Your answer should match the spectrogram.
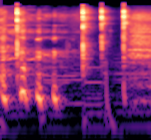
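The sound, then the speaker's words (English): A person makes mouth clicks imitating bat sonar: four quick, evenly spaced clicks, then three sharper, crisper clicks with short pauses between them, with no talking. “Or you develop sonar sensors and like a bat. Just like clicking.”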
